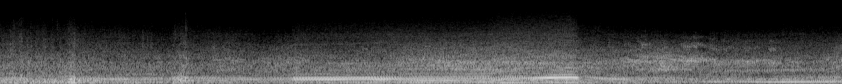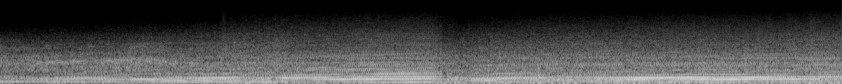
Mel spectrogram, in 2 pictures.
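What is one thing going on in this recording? A racing car engine roars, its pitch climbing and dropping with each gear change.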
